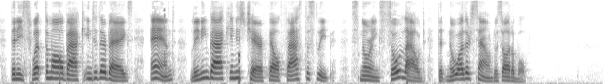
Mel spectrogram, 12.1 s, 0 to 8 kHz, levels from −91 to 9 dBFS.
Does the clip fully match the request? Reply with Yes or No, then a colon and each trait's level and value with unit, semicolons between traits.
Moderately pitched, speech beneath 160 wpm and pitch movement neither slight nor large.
No: medium, 170 Hz; slow, 135 wpm; wide, 7.3 semitones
